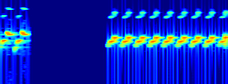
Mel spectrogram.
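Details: European goldfinch giving basic song in the bibleos martilleados style: a short twittering fragment, a pause, then a fast run of repeated high chirping notes, bright and evenly hammered, in a quiet setting.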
